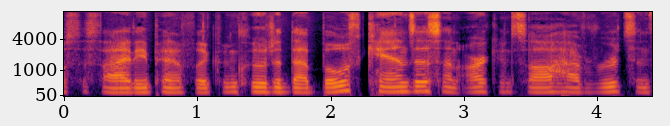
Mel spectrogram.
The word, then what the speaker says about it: Kansas: similar Indian tribal names, but that Kansas chose to follow the standard English pronunciation marked by a hard A sound in can and vocalizing the final S, while Arkansas stuck with the original French pronunciation. It's the long French and Italian ah sound, wrote the Arkansas Historical Society, which explains why Arkansas was sometimes spelled Arkansaw, including in the 1818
